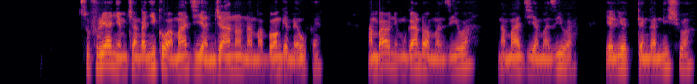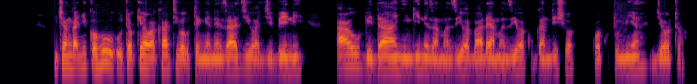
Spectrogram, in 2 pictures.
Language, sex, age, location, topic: Swahili, female, 25-35, Kisii, agriculture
